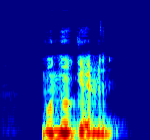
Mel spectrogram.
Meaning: monogamy
- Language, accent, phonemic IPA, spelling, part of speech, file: French, France, /mɔ.nɔ.ɡa.mi/, monogamie, noun, LL-Q150 (fra)-monogamie.wav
